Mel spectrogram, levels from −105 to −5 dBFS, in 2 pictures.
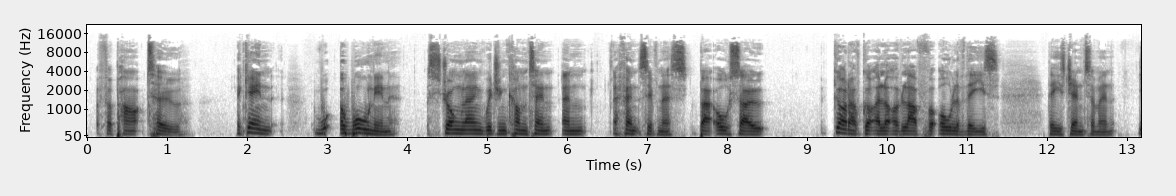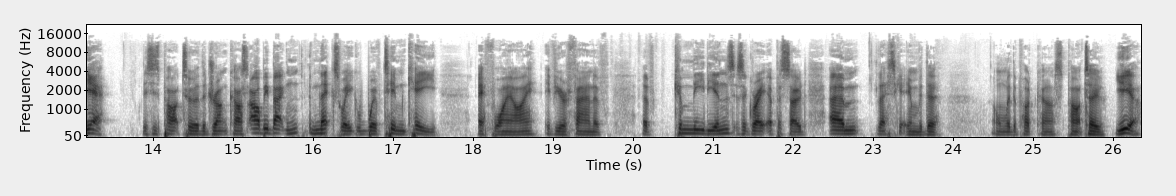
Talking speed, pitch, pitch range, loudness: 160 wpm, 115 Hz, 100-125 Hz, -22 LUFS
